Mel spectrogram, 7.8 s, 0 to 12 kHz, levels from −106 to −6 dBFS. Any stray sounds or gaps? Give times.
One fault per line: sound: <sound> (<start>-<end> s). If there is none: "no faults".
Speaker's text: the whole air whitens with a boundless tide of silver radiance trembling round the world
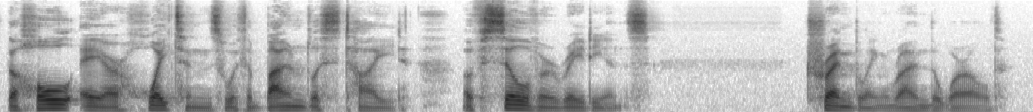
no faults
